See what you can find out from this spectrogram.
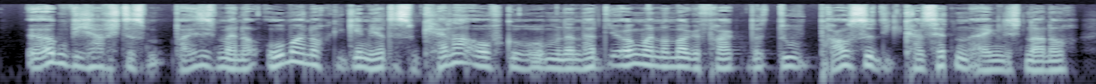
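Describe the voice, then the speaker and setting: A man speaks very fast at a medium pitch, with hardly any pauses. His voice is somewhat breathy, with ordinary pitch variation and a dry, close sound with no echo. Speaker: DJ and podcaster. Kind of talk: interview. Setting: remote call from home office.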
